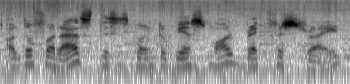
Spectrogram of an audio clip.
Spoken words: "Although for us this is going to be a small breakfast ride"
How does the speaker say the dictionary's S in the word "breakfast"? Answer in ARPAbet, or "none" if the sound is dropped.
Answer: S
